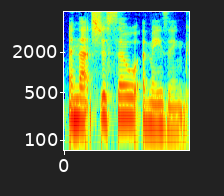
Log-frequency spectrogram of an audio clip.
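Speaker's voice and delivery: ordinary talk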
